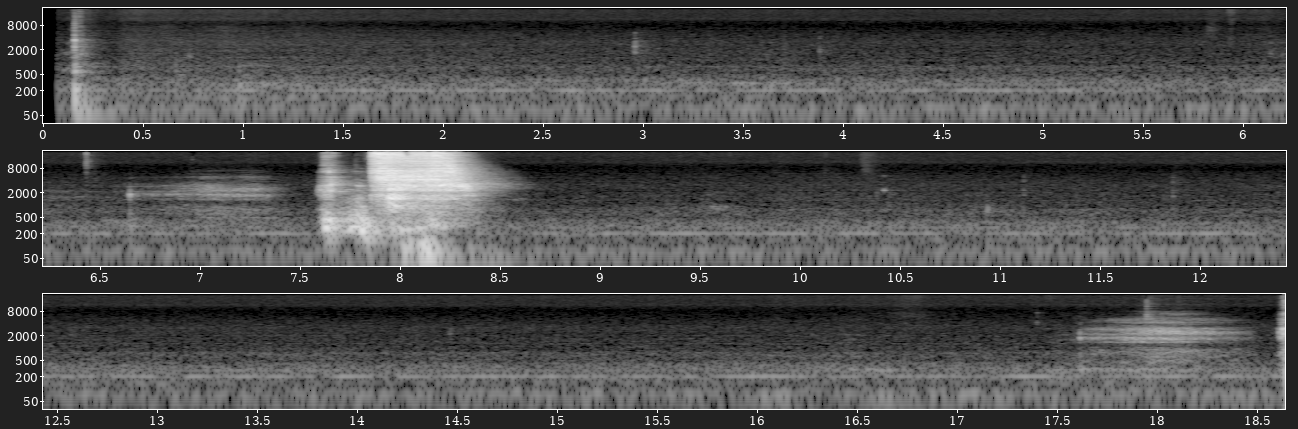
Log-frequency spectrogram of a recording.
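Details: A single sharp, explosive sneeze in a quiet room, with a faint breath before it; an ordinary sneeze.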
